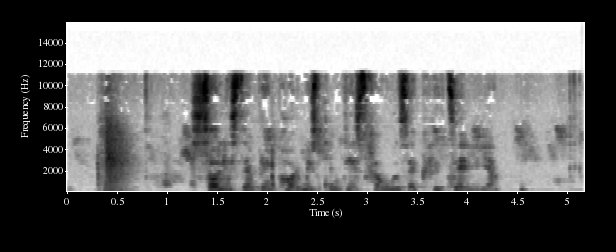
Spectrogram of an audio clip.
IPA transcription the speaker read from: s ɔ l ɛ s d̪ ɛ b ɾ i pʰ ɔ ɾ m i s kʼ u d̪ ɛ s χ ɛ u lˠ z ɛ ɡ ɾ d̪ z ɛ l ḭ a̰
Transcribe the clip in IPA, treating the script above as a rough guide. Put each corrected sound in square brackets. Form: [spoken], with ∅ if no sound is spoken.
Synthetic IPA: s ɔ l [i] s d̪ ɛ b ɾ i pʰ ɔ ɾ m i s kʼ u d̪ [i] s χ ɛ u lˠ z ɛ ɡ ɾ d̪ z ɛ l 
